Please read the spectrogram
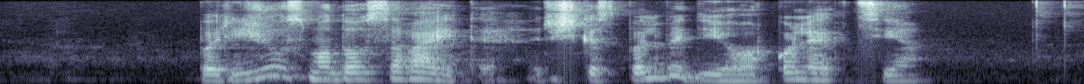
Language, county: Lithuanian, Vilnius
